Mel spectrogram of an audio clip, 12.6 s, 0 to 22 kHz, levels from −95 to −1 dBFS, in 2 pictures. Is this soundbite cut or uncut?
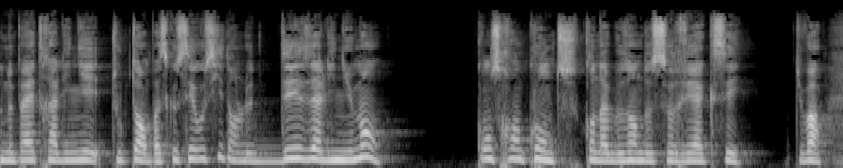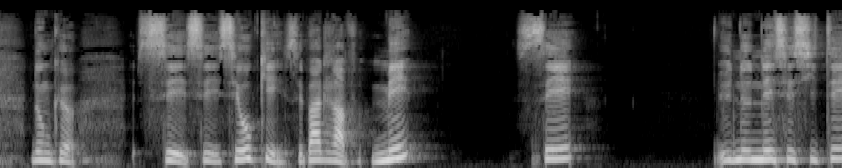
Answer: uncut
